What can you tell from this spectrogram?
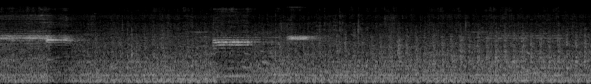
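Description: Busy street noise with traffic running steadily and three brief high-pitched horn toots in the first three seconds.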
